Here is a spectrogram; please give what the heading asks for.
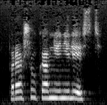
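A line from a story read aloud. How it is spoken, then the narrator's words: Fierce snapping retort. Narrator (Russian): свирепо огрызнулся мулат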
